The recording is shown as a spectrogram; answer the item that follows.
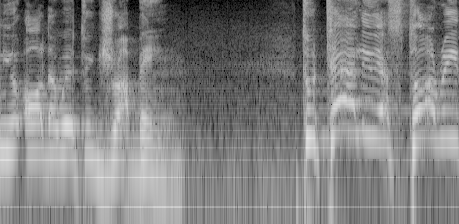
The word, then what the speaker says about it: Juaben: In fact, Juaben, spelled J-U-A-B-E-N, but the correct pronunciation is Juaben, like Juaben, D-W-A-B-E-N-G, Juaben.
